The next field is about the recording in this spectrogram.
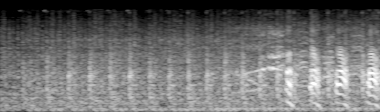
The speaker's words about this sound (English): Have we got a tractor in the house? Here it is.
